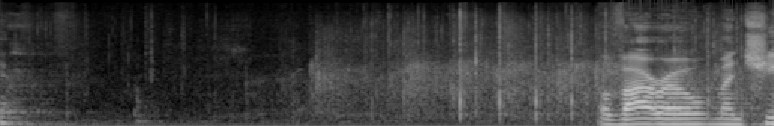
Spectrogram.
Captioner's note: audience applause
